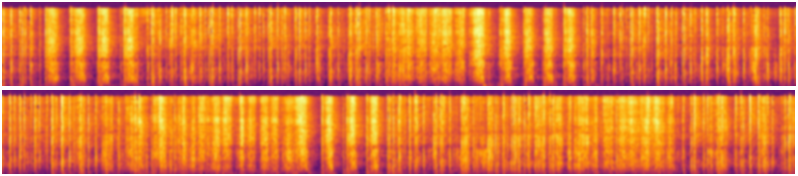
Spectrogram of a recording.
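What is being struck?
Round shortbread cookie.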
